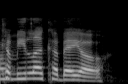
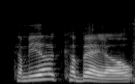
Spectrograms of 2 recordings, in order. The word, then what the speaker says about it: Camila Cabello: Were you guys more excited about Camila Cabello? – Havana. Right. – Did I say it right? – Camila Cabello. – Camila Cabello, her new album, right.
